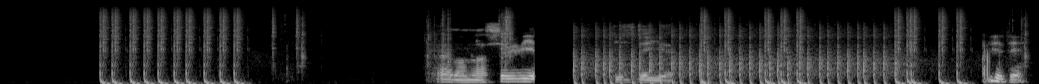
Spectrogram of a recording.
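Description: Rapid bursts of rifle fire crack loudly, with pauses in between.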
